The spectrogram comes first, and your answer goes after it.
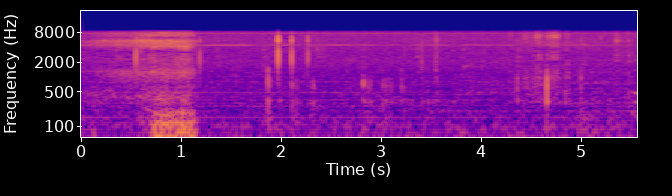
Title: my brothers bull arab snoring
